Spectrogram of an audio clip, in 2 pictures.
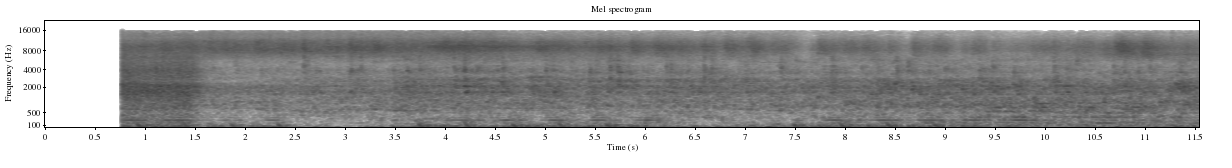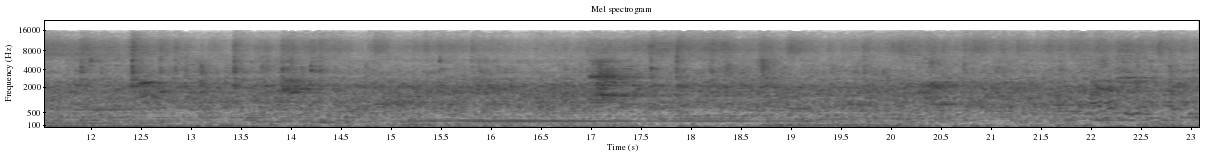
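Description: A steady low rumble of background noise with faint, indistinct voices in it.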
